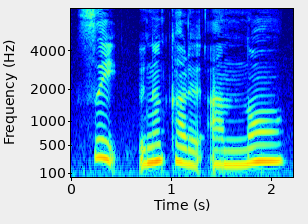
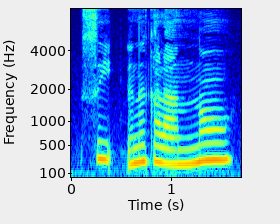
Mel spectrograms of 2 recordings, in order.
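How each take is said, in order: First: Spoken slowly with 'unukar' and 'an' kept apart. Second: Spoken at normal speed with 'unukar' and 'an' merged. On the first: "ゆっくり話すときは" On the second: "普通の速さになるときはうぬかるとあんがくっついて"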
